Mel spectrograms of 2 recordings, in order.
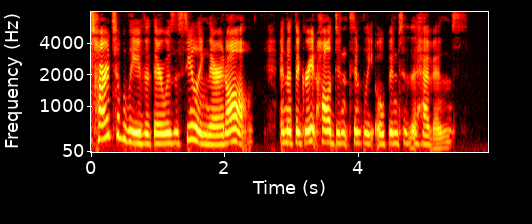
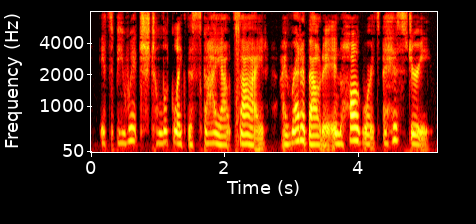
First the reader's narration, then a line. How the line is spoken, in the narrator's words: Hermione whisper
